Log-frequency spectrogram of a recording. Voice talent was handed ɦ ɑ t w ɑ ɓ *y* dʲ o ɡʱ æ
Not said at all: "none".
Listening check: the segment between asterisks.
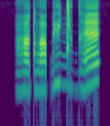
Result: y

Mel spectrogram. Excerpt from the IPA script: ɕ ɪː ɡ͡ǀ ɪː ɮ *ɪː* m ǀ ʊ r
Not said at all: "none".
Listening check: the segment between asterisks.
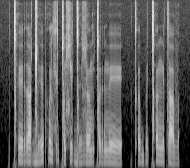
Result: əː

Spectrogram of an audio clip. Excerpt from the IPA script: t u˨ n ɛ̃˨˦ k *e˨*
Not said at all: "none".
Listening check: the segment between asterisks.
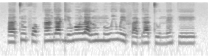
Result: e˧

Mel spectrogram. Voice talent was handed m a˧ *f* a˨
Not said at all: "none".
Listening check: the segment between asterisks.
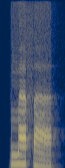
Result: f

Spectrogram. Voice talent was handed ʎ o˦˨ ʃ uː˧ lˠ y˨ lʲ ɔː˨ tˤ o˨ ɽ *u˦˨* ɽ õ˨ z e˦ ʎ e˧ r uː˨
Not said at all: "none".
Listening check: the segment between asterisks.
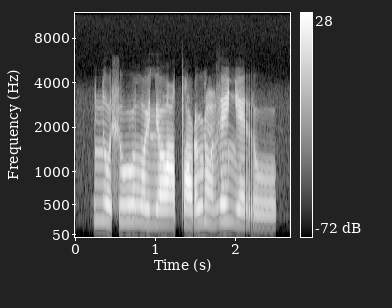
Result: u˧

